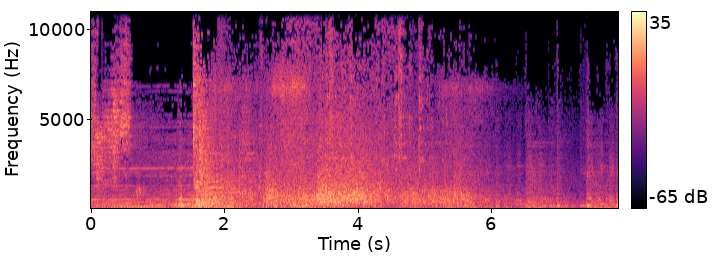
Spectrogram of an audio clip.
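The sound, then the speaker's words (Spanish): A heavy crash as a white stone pawn smashes a black pawn with its sword in a giant wizard's chess game, a loud impact burst rising out of a dense, rumbling background that continues afterward. “Un peón de las negras obedece a Ron y cuando llega a su posición, el peón blanco lo destroza con su espada.”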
